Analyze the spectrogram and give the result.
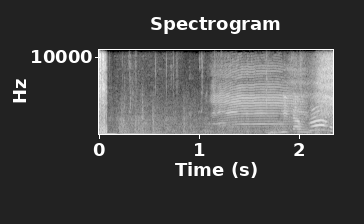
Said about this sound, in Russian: Вот козленок, тихо, вот, надо сено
